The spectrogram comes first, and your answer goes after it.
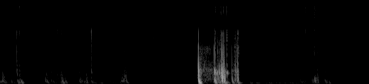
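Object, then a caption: Woven esparto grass basket. Long fingernails scratch and tap the braided weave of a hollow, hand-braided natural esparto grass basket with a handle, holding dried flowers and loose raffia. Soft, dry scratches and light taps come in scattered bursts, broken by one louder, rough scraping rush in the middle before the quiet tapping resumes.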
